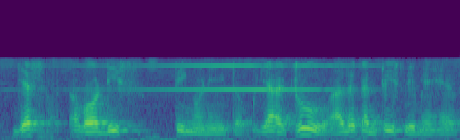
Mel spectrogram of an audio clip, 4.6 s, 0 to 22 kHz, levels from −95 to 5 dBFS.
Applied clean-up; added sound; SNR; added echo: none; Bowed string instrument; 11 dB; none.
